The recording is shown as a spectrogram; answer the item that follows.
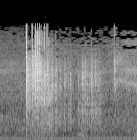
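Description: A single penny drops during a tabletop dice game, landing with a sharp metallic strike and then rattling and ringing for over a second as it settles. A faint small click follows near the end.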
